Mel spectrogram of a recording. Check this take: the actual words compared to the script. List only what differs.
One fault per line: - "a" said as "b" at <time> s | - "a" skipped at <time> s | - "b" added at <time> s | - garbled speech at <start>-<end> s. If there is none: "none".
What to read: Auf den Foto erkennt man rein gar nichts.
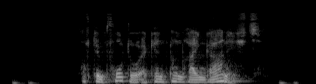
- "den" said as "dem" at 0.9 s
